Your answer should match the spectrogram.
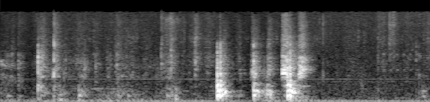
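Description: A wet wipe being pulled from its pack and handled: a few soft clicks and rustles, the loudest a little past halfway.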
